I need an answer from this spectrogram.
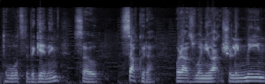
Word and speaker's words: Sakura: not pronounced Sakura it's Sakura the term means cherry blossom it's just that when you use it as the name of a girl the pronunciation shifts toward the beginning towards the beginning so Sakura whereas when you actually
